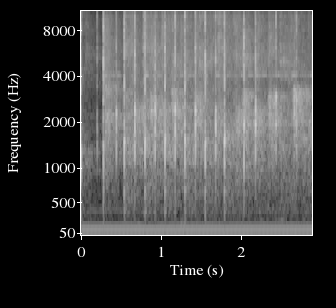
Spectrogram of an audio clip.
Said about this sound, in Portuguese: Uma salva de palmas.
